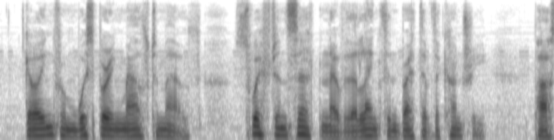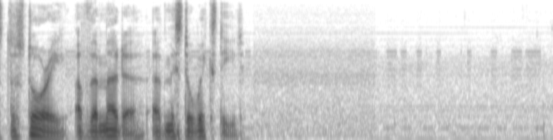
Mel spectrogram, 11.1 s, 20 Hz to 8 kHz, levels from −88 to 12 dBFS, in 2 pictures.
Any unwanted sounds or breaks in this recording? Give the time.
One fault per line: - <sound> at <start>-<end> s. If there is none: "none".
none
